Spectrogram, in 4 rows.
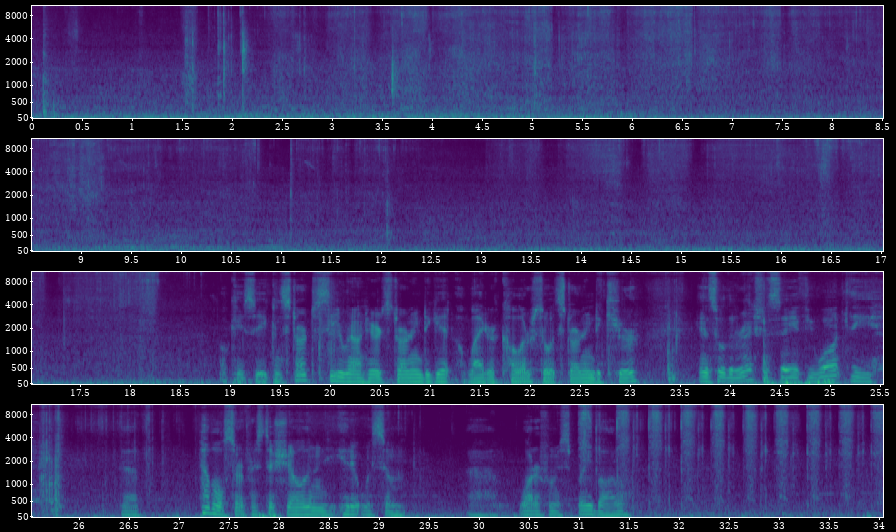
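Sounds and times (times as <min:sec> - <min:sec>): hand tool scraping compound: 0:02.4 - 0:12.3, 0:13.1 - 0:18.4.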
